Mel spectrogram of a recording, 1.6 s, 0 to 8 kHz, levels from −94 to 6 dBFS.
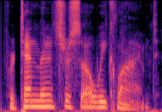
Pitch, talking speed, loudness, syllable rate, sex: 135 Hz, 260 wpm, -18 LUFS, 6.3 syllables/s, male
